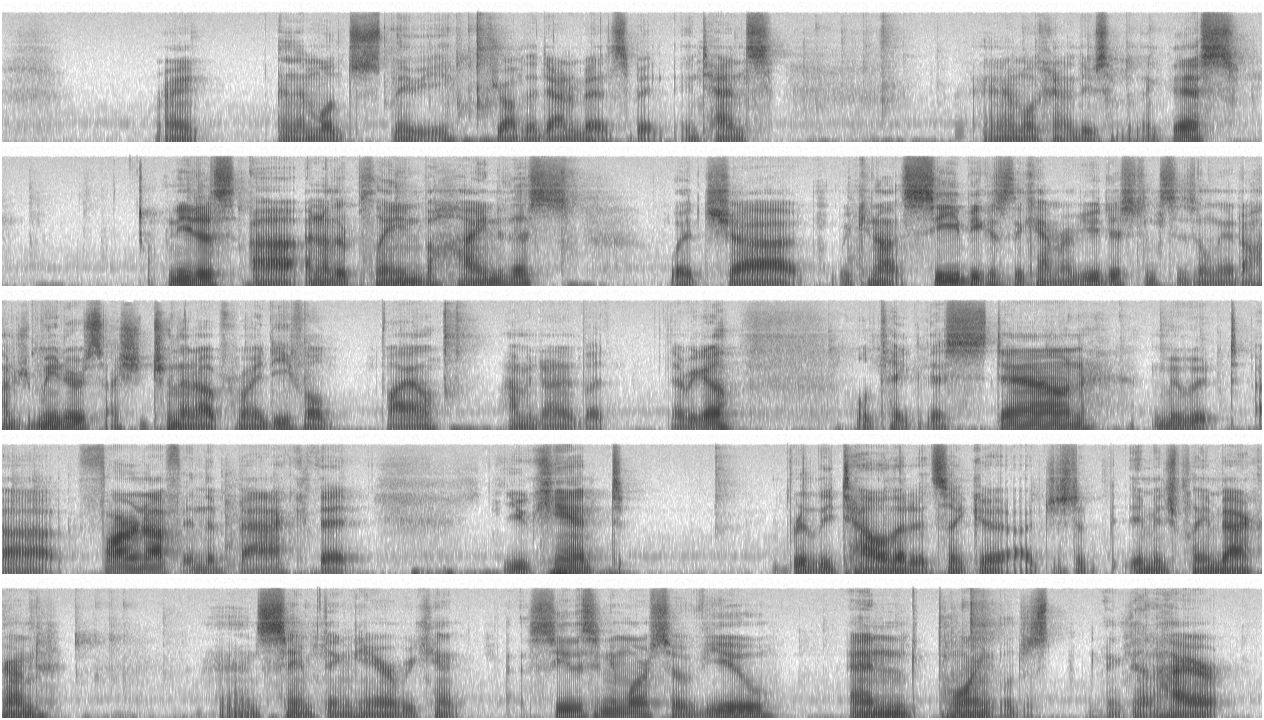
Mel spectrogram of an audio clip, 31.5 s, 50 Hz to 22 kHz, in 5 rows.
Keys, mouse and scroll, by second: 0.0 click, 3.9-5.6 typing, 6.9 middle click, 7.2-9.0 typing, 12.0 click, 14.0 0, 16.6-18.6 typing, 18.9 Escape, 20.2 g, 20.3 z, 20.4 z, 23.2 g, 23.4 z, 23.5 z, 25.0-26.6 typing, 30.8 n.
